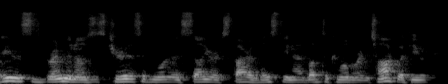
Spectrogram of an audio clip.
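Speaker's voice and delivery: dull, unenthusiastic, soft, rushed, boring delivery. Demonstrating how a caller who sucks sounds on a sales call, boring delivery. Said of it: "you suck ... you're boring".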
